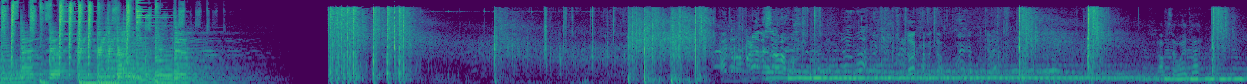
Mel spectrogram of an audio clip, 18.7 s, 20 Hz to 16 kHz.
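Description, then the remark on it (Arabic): Repeated gunshots from light and medium weapons crack out, some as single loud reports and others in rapid automatic bursts, echoing over a noisy outdoor scene with shouting voices underneath, during a tribal dispute four years ago in an area less than 15 kilometres from Baghdad. “أصوات الرصاص هي من نزاع عشائري حدث قبل أربع سنوات في منطقة تبعد عن العاصمة بغداد أقل من 15 كيلومتر استخدم بالنزاع مختلف الأسلحة الخفيفة والمتوسطة من قبل أفراد بعض العشائر”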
